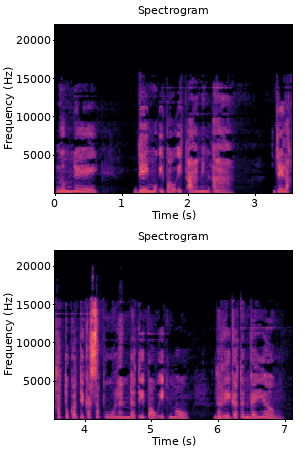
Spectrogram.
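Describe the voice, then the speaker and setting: A woman's voice: sits high, moderate pace, a little mellow, no room sound, soft background music, natural voice. A woman playing an earnest overseas maid. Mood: advising. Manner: earnest, pleading. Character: young Ilocana domestic worker abroad, earnest. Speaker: overseas worker in a drama.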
